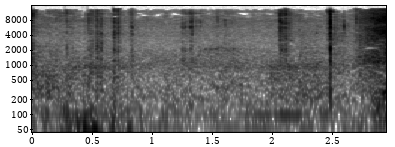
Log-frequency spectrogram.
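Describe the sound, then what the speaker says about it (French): Scissors snip through cardboard corners along a traced pencil line while making a cardboard desk pad, giving close, dry crunching cuts in an uneven rhythm with a sharper snap near the end. "Je vais couper mes angles le long du trait"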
